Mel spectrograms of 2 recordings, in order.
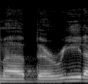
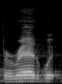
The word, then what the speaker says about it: Bered: This other name, Bered, I think is how you pronounce that, Bered, that's unknown.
